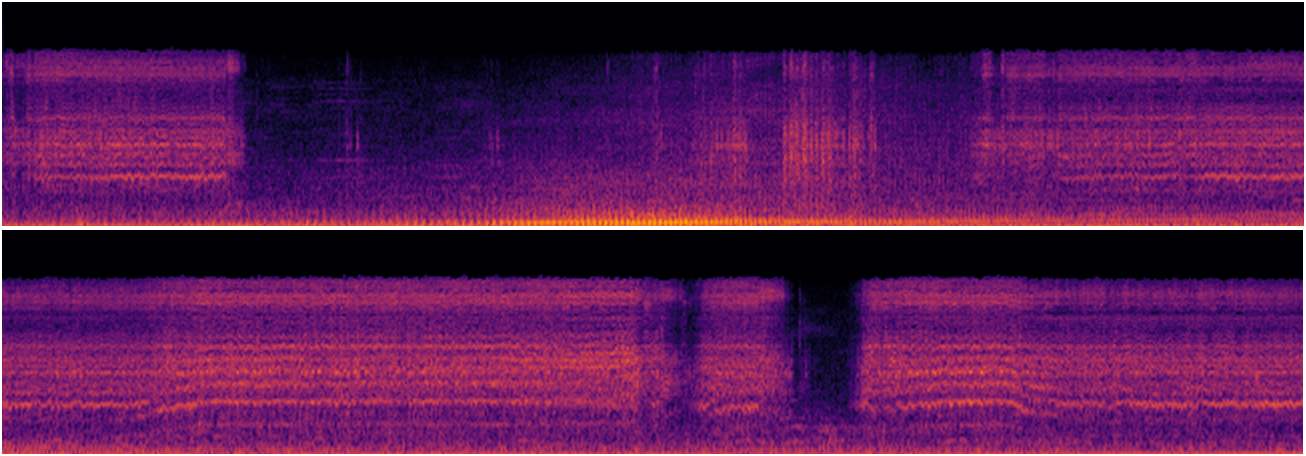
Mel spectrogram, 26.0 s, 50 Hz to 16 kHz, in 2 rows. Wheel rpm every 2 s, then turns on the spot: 70, 20, 0, 10, 20, 60, 70, 90, 110, 100, 40, 90, 70.
none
